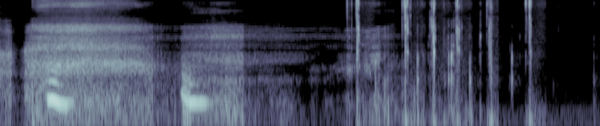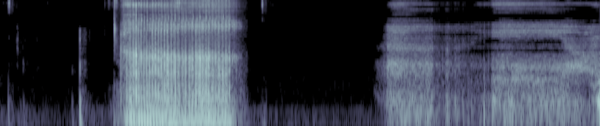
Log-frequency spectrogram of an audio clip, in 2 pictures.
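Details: Noisy, rasping breaths, a yawn and quick mouth-smacking clicks from an animal as it yawns and snores; snoring.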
